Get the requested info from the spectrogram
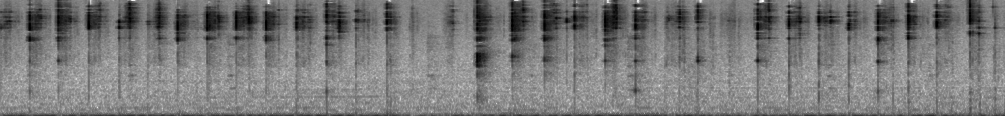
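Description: A deck of tarot cards being shuffled by hand, an overhand shuffle giving a quick, irregular run of light papery snaps, several a second, with a brief lull about four seconds in.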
